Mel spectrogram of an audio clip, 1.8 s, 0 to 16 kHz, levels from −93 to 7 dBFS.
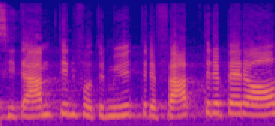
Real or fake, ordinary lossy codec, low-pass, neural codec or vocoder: real; none; 14.4 kHz; none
